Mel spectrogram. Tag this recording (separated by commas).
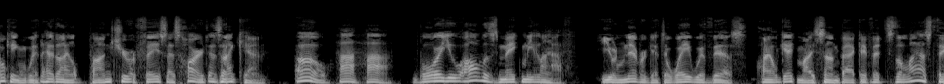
Speech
